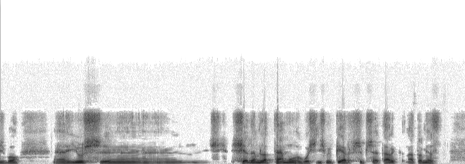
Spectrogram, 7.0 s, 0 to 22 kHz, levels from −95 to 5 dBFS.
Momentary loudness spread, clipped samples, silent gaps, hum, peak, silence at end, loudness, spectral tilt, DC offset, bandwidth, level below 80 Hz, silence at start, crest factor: 14 LU; under 0.1%; none; none; 0 dBFS; 0.4 s; -19 LUFS; -5 dB/octave; under 0.1%; 7.6 kHz; -66 dBFS; 0 s; 18 dB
